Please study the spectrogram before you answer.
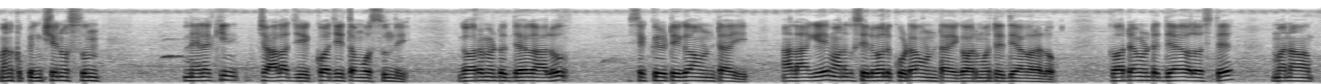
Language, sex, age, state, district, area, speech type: Telugu, male, 18-30, Telangana, Ranga Reddy, urban, spontaneous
